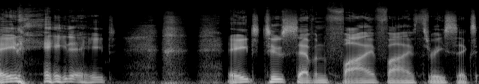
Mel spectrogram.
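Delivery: slow, deliberate, each unit carefully spaced out. Repeating the digits after saying them too fast, slower. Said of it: "I'll say it slower".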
